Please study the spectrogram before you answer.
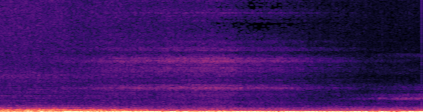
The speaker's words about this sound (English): at max volume, I can just barely hear something that sounds like some kind of ominous creature breathing.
